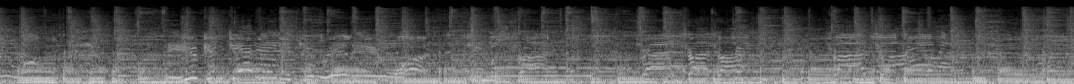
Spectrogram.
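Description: A live band playing an upbeat song through a passage without words, an acoustic guitar among the instruments, with a melody line that slides between notes over it.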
